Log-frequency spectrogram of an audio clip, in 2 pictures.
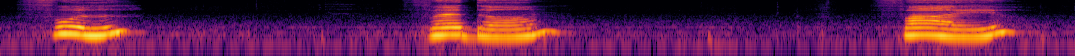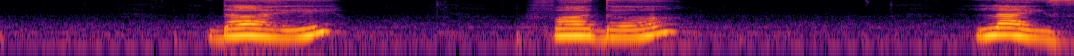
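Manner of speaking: each word set apart with long pauses; slow, word by word. Shown as a demonstration. Teacher reading an example to her class, word by word. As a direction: read it out slowly, pausing after every word. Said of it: "आपके सामने लिखती हूँ example".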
